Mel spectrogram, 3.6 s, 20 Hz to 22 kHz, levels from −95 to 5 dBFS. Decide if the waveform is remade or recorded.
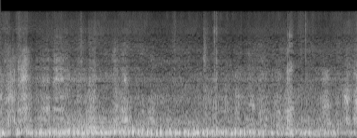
remade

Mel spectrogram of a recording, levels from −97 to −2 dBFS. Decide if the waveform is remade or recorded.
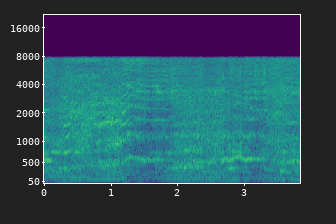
remade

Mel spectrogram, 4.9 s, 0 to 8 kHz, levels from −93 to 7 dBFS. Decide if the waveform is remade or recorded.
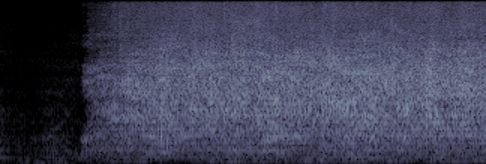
remade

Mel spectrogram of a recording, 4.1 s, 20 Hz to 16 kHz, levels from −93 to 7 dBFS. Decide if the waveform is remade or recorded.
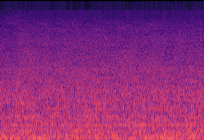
remade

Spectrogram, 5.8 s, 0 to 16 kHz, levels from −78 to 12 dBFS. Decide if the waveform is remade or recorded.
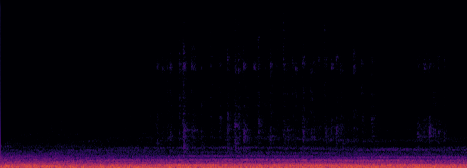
recorded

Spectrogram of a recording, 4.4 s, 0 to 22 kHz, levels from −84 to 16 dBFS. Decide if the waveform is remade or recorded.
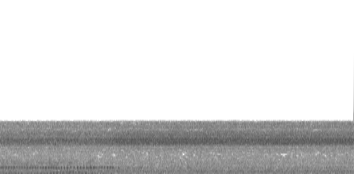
recorded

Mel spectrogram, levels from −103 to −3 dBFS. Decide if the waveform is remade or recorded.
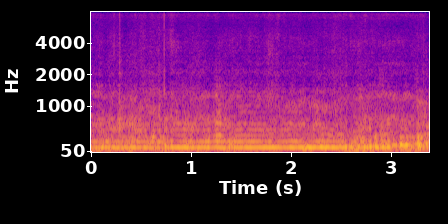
remade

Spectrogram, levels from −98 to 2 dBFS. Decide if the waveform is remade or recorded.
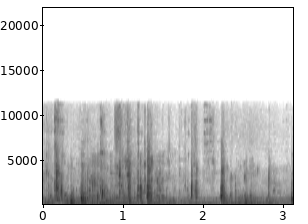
recorded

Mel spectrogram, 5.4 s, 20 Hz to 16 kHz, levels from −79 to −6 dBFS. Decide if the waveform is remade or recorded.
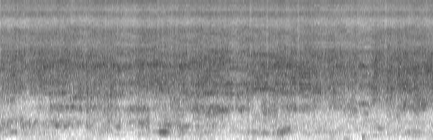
remade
